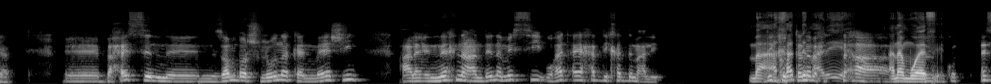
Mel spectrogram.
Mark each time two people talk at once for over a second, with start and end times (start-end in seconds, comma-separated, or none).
7.6-9.4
